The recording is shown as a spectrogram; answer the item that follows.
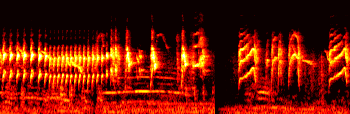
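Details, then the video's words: Eight-month-old Long-tailed shrike singing its full Tengkek Buto song run into greja yeret: a fast, even trill of sharp high notes, then scattered harsh calls, a short silence, and loud rising swept notes. "burung cendet full Tengkek Buto sambung greja yeret"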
